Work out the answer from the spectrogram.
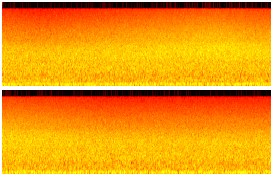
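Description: A steady rushing noise with a deep rumble underneath, wind-like and unbroken, played over the stage sound system as a storm soundscape.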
